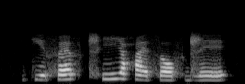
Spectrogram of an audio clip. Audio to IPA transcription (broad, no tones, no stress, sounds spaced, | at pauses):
kʲ e f æ f ʈ͡ʂʰ iː ħ æ s ɔ f ɖ͡ʐ e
